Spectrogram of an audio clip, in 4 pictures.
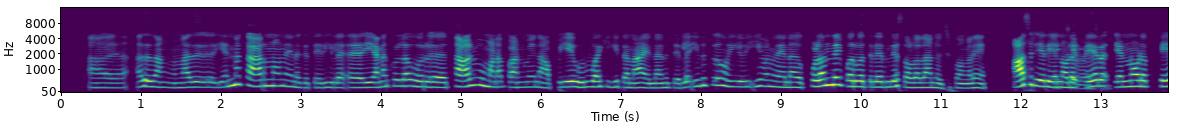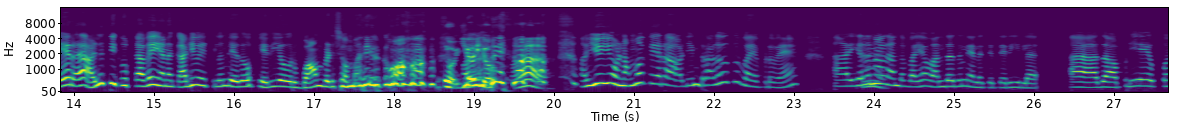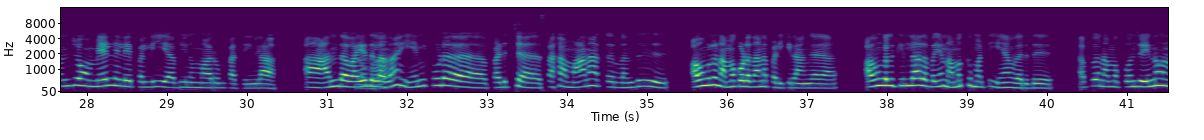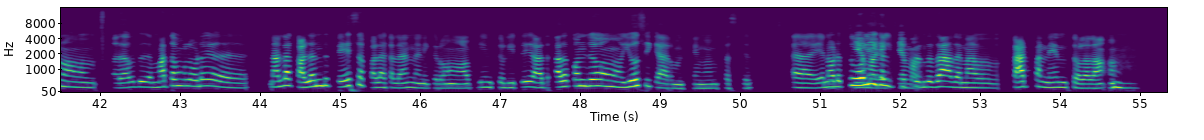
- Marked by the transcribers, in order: other background noise; laughing while speaking: "பாம் வெடிச்ச மாரி இருக்கும்.ஐயய்யோ!நம்ம பேரா! அப்டின்ற அளவுக்கு பயப்படுவேன்"; other noise; tsk; chuckle
- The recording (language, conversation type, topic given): Tamil, podcast, ஒரு பயத்தை நீங்கள் எப்படி கடந்து வந்தீர்கள்?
